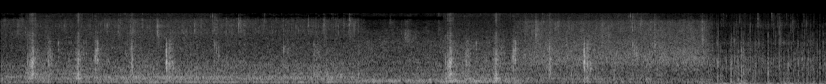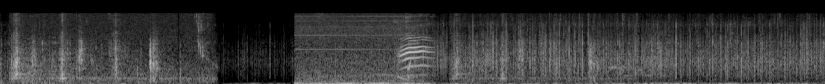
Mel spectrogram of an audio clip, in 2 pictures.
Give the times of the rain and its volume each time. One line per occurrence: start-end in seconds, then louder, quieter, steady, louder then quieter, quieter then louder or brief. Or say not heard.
0.0-16.4 quieter then louder.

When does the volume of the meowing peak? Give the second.
12 s.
